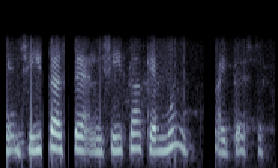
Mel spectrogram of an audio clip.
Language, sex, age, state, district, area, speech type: Kannada, female, 30-45, Karnataka, Chitradurga, urban, conversation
